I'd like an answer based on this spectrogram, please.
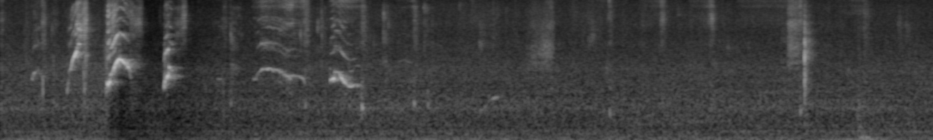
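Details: A Cavapoo, a Cavalier King Charles Spaniel and Toy Poodle mix, gives a few thin, high, wavering whimpers in two brief bursts, then falls quiet apart from a soft background hiss and occasional faint click.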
